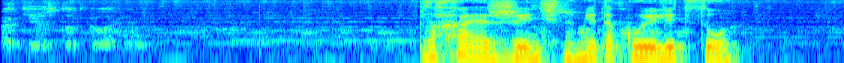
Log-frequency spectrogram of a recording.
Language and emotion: Russian, angry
